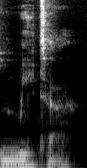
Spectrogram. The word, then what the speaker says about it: mita: It's MITA. It's pronounced META.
